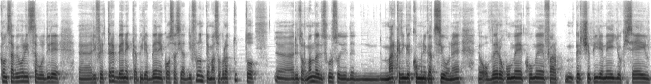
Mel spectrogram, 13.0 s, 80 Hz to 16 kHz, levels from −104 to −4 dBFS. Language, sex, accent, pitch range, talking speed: Italian, male, native, 135-160 Hz, 160 wpm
